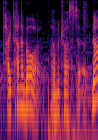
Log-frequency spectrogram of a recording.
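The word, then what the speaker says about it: Titanoboa: the Titan booa now there was so many pronunciations to this one I was like what do I choose but then Charlotte over on iO it said it was like that so I'm a trust her titanboa I'm a trust her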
